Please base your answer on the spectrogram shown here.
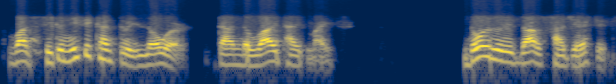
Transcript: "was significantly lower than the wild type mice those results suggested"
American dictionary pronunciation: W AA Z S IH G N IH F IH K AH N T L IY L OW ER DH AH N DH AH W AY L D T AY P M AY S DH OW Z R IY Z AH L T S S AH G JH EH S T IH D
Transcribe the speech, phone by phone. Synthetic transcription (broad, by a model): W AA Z S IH G N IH F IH K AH N T L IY L OW ER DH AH N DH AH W AY D T AY P M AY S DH OW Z R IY Z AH L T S S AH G JH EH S T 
